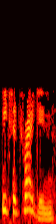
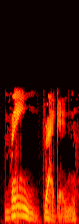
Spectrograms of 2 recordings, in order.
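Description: First: Put-on high-pitched young guard; young guard's high voice; younger guard. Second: "The" drawn out slowly as thee; low, slow stress on "The"; correcting. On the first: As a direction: pitch it well up, as the junior guard. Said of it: "said the younger of the guards". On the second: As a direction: correct him with a long, stressed "The". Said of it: "corrected his superior". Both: A narrator's reading.

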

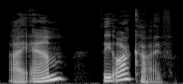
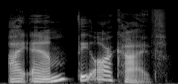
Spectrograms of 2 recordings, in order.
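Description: First: Put-on high, serious child's voice with a faint British lilt; serious little girl, faint British accent. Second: Put-on high child's voice, slow and sure; steady, assured child. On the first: Narrator voicing the girl to Dresden, serious and high. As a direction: speak like a grave little girl. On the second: Girl calmly insisting to Dresden, slow and assured. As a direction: say it calm and certain, slowly. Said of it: "her voice steady and assured". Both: A narrator's reading.

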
